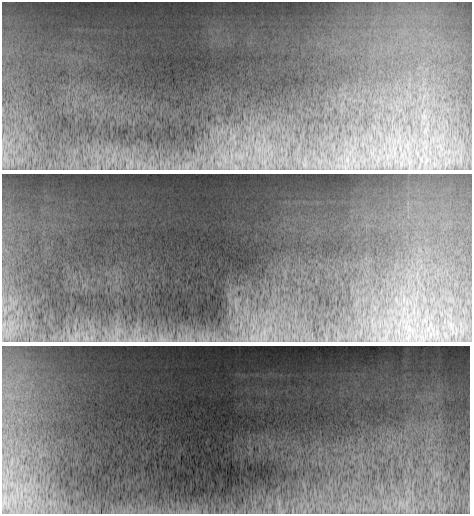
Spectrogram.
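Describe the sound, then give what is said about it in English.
Ocean waves on the Isle of Coll roll in and break on the shore in slow, broad surges, two large swells cresting about seven seconds apart over a steady wash of surf, with light wind and no voices. “And that peace is something I get to take home with me and find again and again as I close my eyes, listen to the waves, and think back of this journey to the Isle of Coll.”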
